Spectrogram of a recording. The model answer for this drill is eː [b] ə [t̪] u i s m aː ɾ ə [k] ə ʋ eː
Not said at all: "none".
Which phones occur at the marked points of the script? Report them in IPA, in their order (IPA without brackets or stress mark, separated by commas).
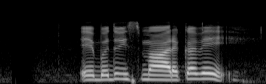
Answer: b, d̪, k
